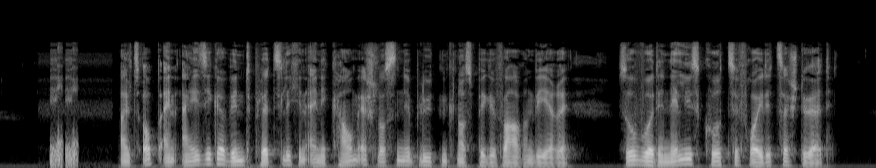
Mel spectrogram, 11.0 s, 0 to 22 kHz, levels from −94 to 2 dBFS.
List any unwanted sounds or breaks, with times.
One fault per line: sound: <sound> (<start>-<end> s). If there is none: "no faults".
sound: laugh (0.6-1.0 s)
